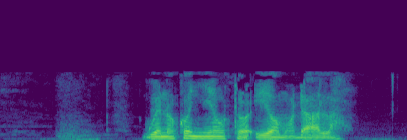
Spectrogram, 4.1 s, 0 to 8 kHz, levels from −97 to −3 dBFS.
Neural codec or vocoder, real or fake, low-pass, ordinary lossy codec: vocoder, 24 kHz, 100 mel bands, Vocos; fake; 7.2 kHz; AAC, 16 kbps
